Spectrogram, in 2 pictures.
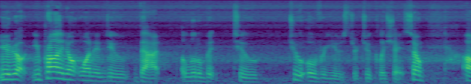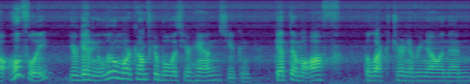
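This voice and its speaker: Lively intonation at a fairly quick pace, with big swings in loudness and noticeable background noise. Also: man, high pitch for a man. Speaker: public speaking teacher. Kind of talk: classroom lecture. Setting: small classroom.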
